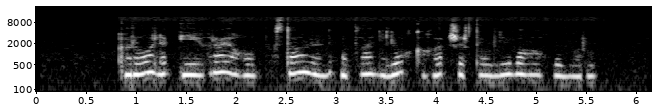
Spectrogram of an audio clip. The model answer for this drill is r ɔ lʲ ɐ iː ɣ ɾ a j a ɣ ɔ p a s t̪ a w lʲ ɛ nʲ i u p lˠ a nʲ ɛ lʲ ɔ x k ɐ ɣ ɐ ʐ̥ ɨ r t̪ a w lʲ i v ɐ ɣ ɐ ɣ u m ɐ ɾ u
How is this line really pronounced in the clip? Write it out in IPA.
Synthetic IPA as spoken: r ɔ lʲ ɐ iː ɣ ɾ a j a ɣ ɔ p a s t̪ a w lʲ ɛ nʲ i u p lˠ a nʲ ɛ lʲ ɔ x k ɐ ɣ ɐ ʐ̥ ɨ r t̪ a w lʲ i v ɐ ɣ ɐ ɣ u m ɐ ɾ u

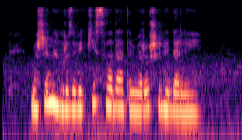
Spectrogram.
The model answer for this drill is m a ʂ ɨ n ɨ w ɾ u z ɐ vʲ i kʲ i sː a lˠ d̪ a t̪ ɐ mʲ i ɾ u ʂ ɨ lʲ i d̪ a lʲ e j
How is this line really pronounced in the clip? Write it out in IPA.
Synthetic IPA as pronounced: m a ʂ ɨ n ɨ ɣ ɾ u z ɐ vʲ i kʲ i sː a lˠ d̪ a t̪ ɐ mʲ i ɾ u ʂ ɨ lʲ i d̪ a lʲ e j

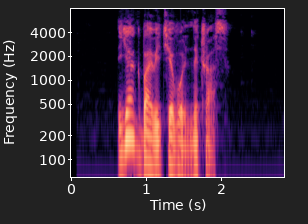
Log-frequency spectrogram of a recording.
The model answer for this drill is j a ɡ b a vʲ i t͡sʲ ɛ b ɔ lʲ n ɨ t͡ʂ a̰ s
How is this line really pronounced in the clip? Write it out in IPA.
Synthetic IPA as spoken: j a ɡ b a vʲ i t͡sʲ ɛ v ɔ lʲ n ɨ t͡ʂ a̰ s

